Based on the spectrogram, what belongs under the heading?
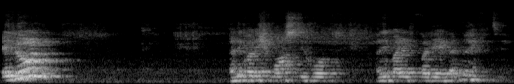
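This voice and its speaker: Man doing a blunt devout dog owner, earnest, lively pitch, echoey distant hall. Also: slight background noise.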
